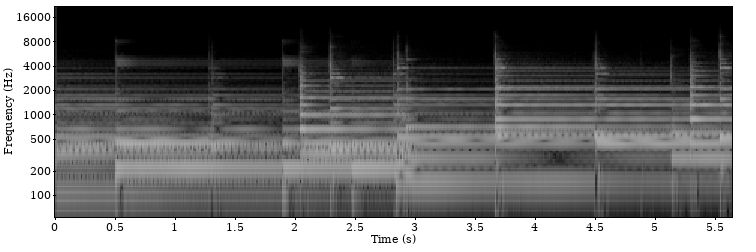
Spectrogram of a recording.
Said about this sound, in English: But what about sad music? Sad music is usually played in minor keys, especially A minor.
